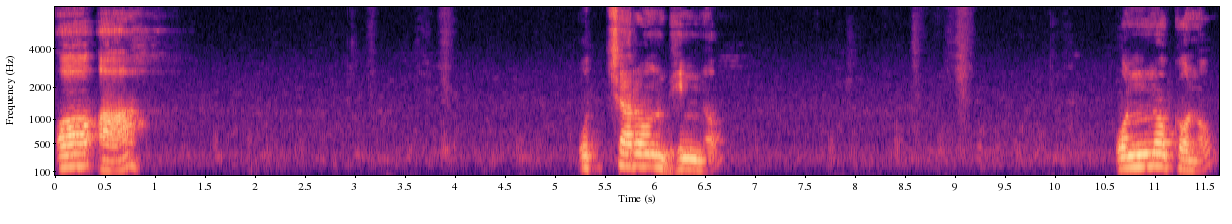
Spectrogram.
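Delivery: slow, spaced dictation for writing down; slow dictation pace. Shown as a demonstration. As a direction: dictate each part slowly so they can write. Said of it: "লিখো।".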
